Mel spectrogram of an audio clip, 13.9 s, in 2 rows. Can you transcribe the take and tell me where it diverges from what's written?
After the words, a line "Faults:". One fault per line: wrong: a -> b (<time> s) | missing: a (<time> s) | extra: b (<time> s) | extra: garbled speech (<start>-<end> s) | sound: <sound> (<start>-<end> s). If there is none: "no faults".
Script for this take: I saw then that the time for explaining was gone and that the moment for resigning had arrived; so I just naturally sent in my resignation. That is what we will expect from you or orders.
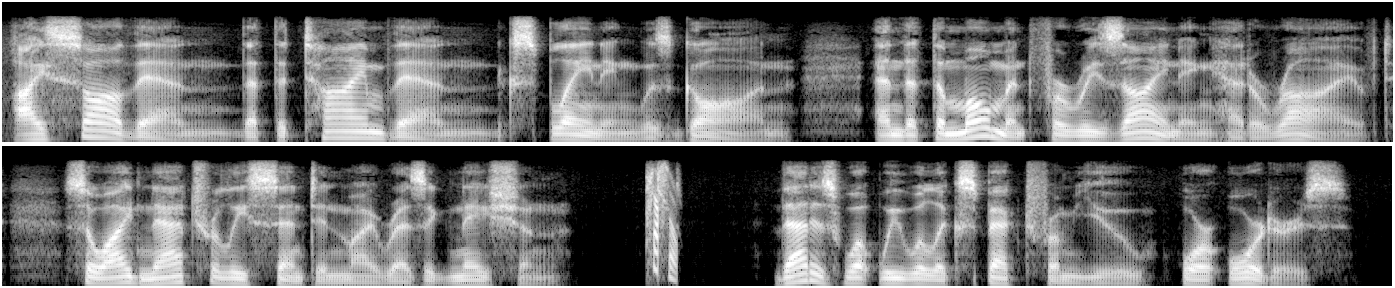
I saw then that the time then explaining was gone and that the moment for resigning had arrived; so I naturally sent in my resignation. That is what we will expect from you or orders.
Faults:
wrong: for -> then (1.9 s)
missing: just (7.6 s)
sound: chirp (10.2-10.4 s)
